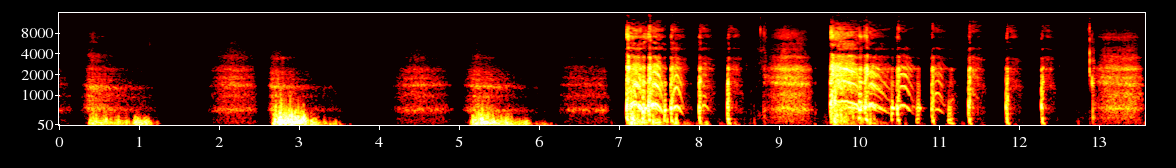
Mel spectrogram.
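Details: Adult giving repeated harsh coughs, spaced at first and then a rapid run of bursts with squeaky, wheezy breaths between them; repeated coughing.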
